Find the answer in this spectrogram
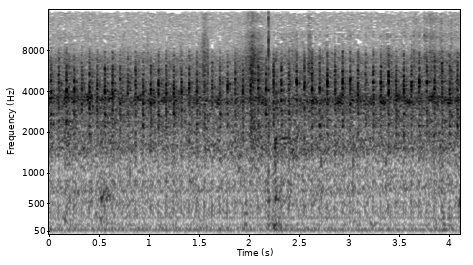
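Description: Steady background hum with a fast, even pulsing buzz, machine-like, with no speech over it.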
